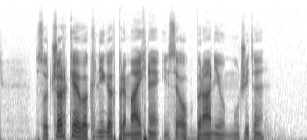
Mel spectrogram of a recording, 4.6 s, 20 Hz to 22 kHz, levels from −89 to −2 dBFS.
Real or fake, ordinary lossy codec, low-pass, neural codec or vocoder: real; none; 19.8 kHz; none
